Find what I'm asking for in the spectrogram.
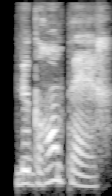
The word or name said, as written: le grand pere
